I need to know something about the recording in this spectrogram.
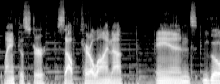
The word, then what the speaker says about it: Lancaster: Communities, and that one's located in Lancaster, or as the locals say, Lancaster, South Carolina.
